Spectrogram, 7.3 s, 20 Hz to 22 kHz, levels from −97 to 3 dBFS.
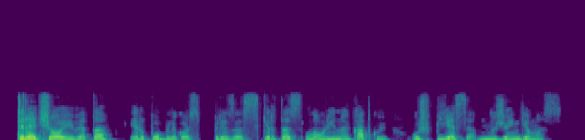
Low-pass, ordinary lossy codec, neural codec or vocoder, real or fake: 7.2 kHz; AAC, 48 kbps; codec, 16 kHz, 16 kbps, FreqCodec, larger model; fake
